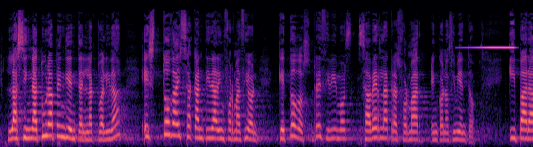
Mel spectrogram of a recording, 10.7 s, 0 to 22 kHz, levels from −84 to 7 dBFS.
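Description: Near the end, from 9.10 to 10.37 s, loudspeaker feedback squeal: a 5.8 kHz tone swells over about 0.7 s into a piercing whine, ending up about 10 dB above the sound.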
